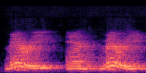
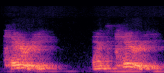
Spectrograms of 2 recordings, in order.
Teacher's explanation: in the us mary and mary sound the same kerry and kerry sound the same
